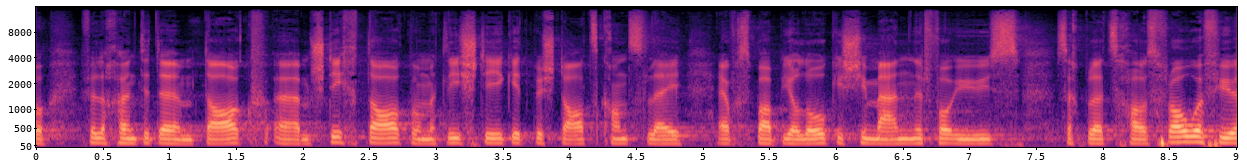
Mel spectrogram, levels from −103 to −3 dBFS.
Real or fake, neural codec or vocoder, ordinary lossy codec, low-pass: real; none; none; 14.4 kHz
